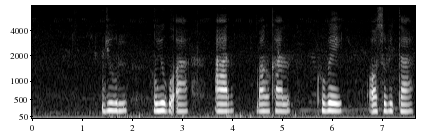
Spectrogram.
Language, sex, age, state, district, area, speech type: Santali, female, 30-45, West Bengal, Purulia, rural, spontaneous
